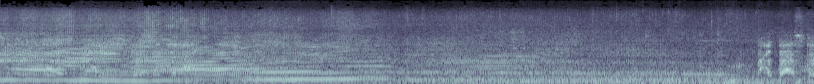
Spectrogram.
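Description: Dwarf race cars running laps on a dirt oval, a steady engine note that edges up in pitch about three seconds in, then gives way to a rougher, lower engine drone.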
